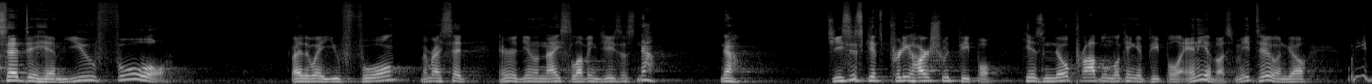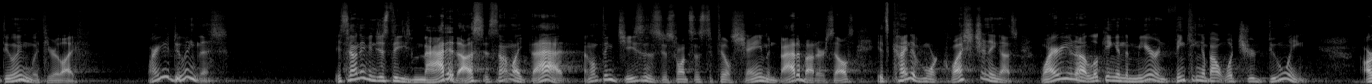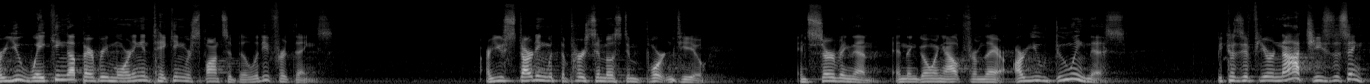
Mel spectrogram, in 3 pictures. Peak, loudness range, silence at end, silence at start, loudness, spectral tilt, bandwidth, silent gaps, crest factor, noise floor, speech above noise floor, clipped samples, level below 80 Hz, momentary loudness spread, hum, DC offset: -6 dBFS; 5 LU; 0 s; 0 s; -28 LUFS; -6 dB/octave; over 20 kHz; none; 24 dB; -63 dBFS; 35 dB; under 0.1%; -68 dBFS; 11 LU; none; under 0.1%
